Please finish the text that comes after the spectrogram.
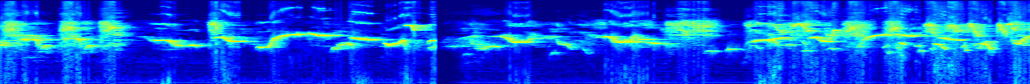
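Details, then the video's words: Oriental magpie-robin in fighting song, used to lure rivals into singing: rich, fast medley of piercing whistles, upward and downward slurs and scratchy notes, briefly interrupted then continuing at full volume. "suara Kacer ngobra tarung, pancingan kacer agar cepat gacor"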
